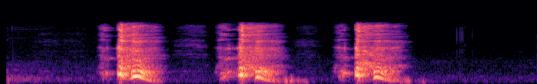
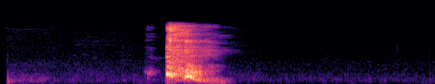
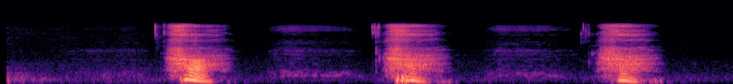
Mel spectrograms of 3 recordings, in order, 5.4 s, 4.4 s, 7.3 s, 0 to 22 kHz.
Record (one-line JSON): {"three_cough_length": "5.4 s", "three_cough_amplitude": 28399, "three_cough_signal_mean_std_ratio": 0.34, "cough_length": "4.4 s", "cough_amplitude": 29772, "cough_signal_mean_std_ratio": 0.21, "exhalation_length": "7.3 s", "exhalation_amplitude": 16658, "exhalation_signal_mean_std_ratio": 0.33, "survey_phase": "beta (2021-08-13 to 2022-03-07)", "age": "18-44", "gender": "Male", "wearing_mask": "No", "symptom_none": true, "smoker_status": "Never smoked", "respiratory_condition_asthma": false, "respiratory_condition_other": false, "recruitment_source": "REACT", "submission_delay": "1 day", "covid_test_result": "Negative", "covid_test_method": "RT-qPCR", "influenza_a_test_result": "Unknown/Void", "influenza_b_test_result": "Unknown/Void"}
